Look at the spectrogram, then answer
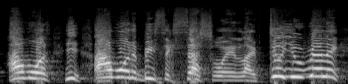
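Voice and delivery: loud, high challenge; full-force preaching. Acted. Preacher challenging those who want success, full-force preaching. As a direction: burst out loudly and challenge them.

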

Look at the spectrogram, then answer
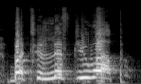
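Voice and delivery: high, loud shout of lift you up; preaching shout. Acted. Preacher shouting encouragement to the church. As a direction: lift them with a rising cry.

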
